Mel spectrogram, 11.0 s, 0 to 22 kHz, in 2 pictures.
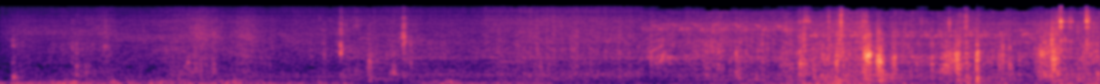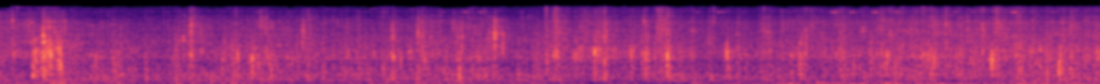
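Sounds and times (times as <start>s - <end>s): wind buffeting microphone: 0.0s - 11.0s
bike tyres crunching over stones: 0.2s - 11.0s
bike rattling and clicking: 1.1s - 11.0s.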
